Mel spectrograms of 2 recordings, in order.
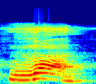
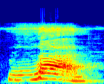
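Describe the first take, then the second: First: It starts with a voiced th sound. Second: It starts with a voiced th sound.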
